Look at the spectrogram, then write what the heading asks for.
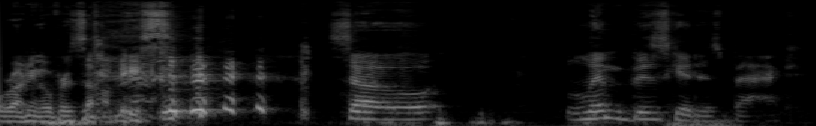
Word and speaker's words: Bizkit: over zombies so Limp Bizkit is back like biscuit for the record do you mind that's spelled b-i-z-k-i-t and I don't know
